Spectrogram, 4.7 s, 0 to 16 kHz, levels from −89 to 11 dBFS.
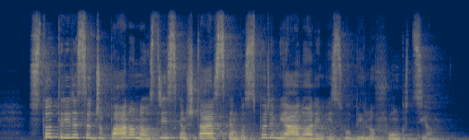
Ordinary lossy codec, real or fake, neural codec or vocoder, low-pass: none; fake; vocoder, 44.1 kHz, 128 mel bands every 512 samples, BigVGAN v2; 14.4 kHz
